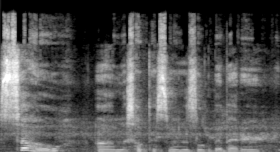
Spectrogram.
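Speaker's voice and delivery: soft, hushed whisper. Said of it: "I'm whispering because Soul is asleep".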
